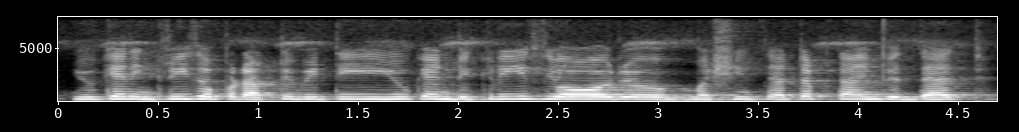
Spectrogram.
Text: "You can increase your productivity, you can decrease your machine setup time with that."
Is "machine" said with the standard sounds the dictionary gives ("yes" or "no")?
yes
